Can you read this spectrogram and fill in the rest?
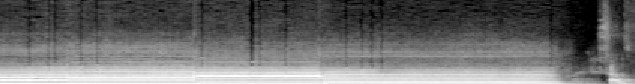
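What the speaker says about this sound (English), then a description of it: "when we're playing down low like this, we want to use fast, light fingers in order to make the note sound clean" Low clarinet notes played with quick, light fingering, a clean descending line of four sustained tones stepping down in pitch, close and loud, ending with a brief release.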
